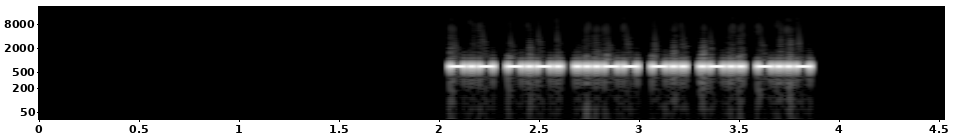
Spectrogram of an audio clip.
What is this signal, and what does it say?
Morse code, heard as a keyed tone, about 47 wpm, 700 Hz. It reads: KC3DLX
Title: USA Call Signs - 6 Characters - 50wpm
